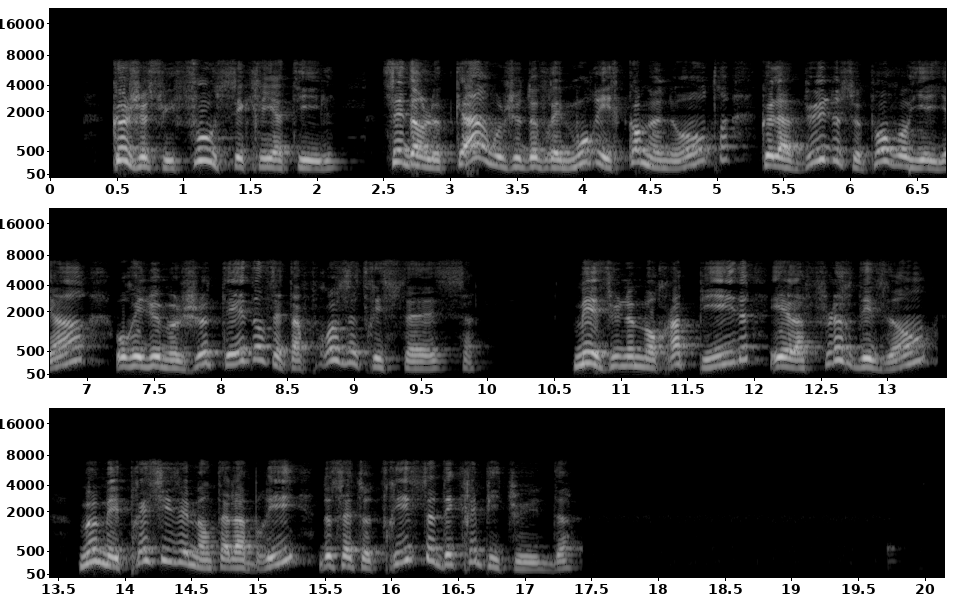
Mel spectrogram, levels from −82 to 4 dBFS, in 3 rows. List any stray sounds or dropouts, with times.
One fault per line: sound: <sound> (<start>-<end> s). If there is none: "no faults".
no faults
